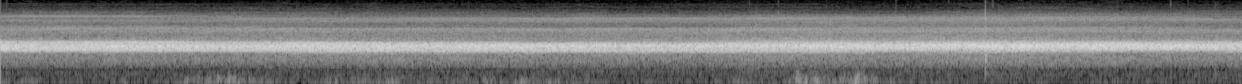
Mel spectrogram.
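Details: Mating calls of American toads in a slough: a constant, ringing trill that never pauses, several toads blending into one dense droning chorus, with one brief click near the end.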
